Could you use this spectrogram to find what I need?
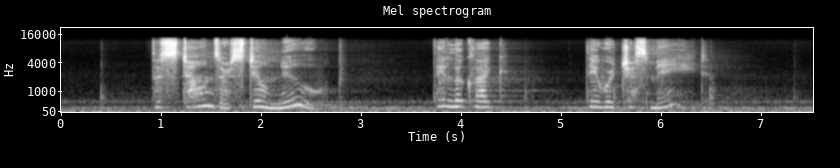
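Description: A young woman speaks calmly and softly, as if wondering aloud.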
